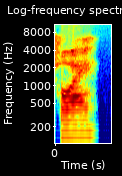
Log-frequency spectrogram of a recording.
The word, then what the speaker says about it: Haughee: Haughee, if I'm pronouncing it correctly. Well, it's actually pronounced Hoy, but it doesn't look anything like that.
